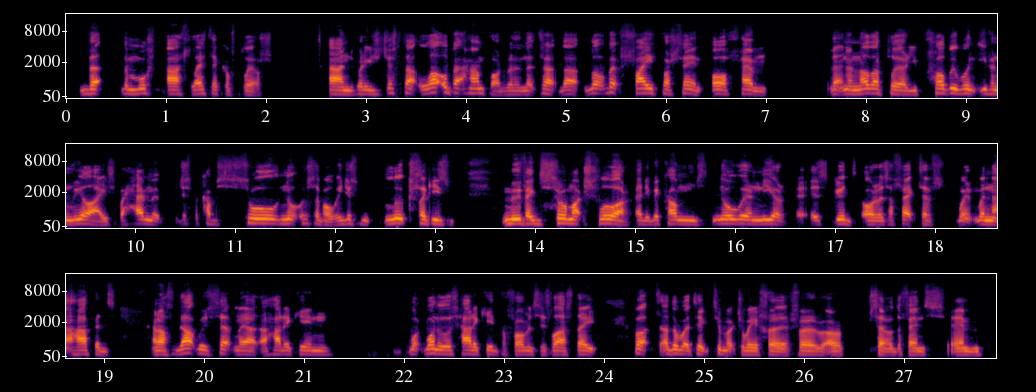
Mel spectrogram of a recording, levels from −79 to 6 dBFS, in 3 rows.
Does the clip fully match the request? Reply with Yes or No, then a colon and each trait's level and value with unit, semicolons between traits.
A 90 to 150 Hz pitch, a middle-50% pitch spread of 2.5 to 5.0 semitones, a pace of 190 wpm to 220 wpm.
Yes: low, 135 Hz; average, 4.3 semitones; average, 200 wpm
